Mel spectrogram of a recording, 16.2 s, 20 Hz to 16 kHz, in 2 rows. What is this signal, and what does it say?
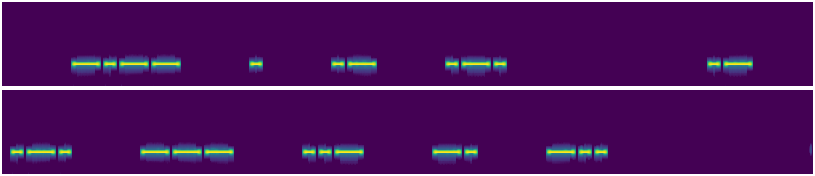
Morse code, heard as a keyed tone, about 15 wpm, spaced as for 8 wpm, 1000 Hz. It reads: YEAR AROUND
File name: qotdfiles / 8wpm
